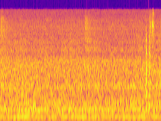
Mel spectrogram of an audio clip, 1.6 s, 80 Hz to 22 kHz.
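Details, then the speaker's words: LG DLE2516W clothes dryer running after replacing worn drum roller wheels that caused thumping; smooth steady hum, soft even rumble, no thumps or knocks. Repair a success, normal drum rotation. "okay silence that works really well sounds so much better so that's a success"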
